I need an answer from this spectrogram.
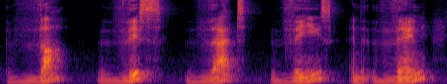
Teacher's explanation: So there's the sound with no breath, like the, this, that, these, and then. You can feel the noise in your throat.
